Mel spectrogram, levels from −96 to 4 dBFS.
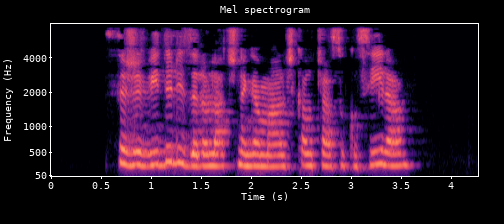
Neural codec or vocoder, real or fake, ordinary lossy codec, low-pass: none; real; MP3, 48 kbps; 7.2 kHz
